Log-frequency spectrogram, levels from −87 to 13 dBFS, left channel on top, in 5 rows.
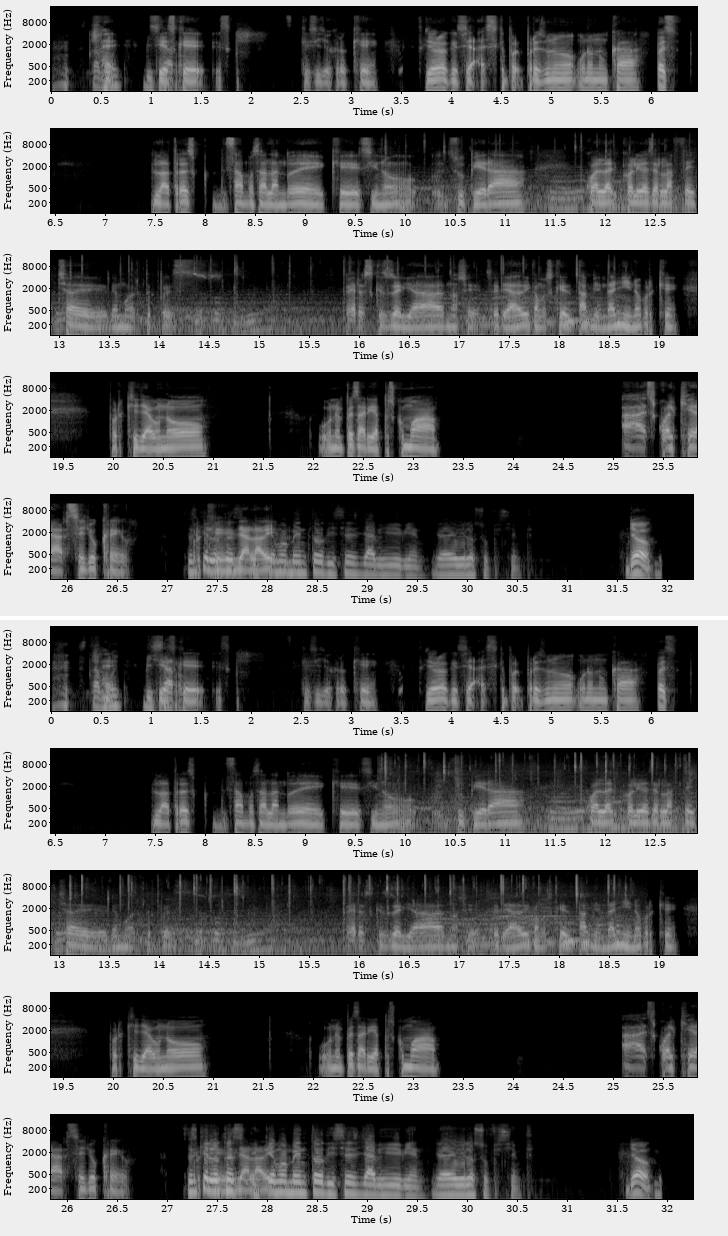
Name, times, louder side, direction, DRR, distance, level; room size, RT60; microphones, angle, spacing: voice 1, 0.0-1.3 27.2-30.5, right 5 dB, 85° right, 0.5 m, -33 dB
voice 2, 1.0-1.5 1.8-2.0 2.5-3.3 3.7-6.2 7.5-11.5 11.8-14.6 15.9-19.6 20.0-20.9 22.1-23.2 25.1-26.6 27.3-28.2 31.6-31.9, left 3 dB, 70° left, 0.9 m, -32 dB
sound 1, 9.7-18.9, right 4 dB, 55° right, 1.2 m, -43 dB
head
